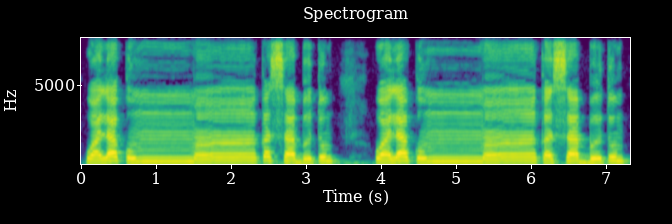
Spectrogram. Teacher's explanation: یہ دیکھیں میم ساکن کے بعد میم آ گیا، ہم نے گنہ کیا. کسب با ساکن تھا، اس کے اوپر ہم نے کلکلا کر دیا کسبتم.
